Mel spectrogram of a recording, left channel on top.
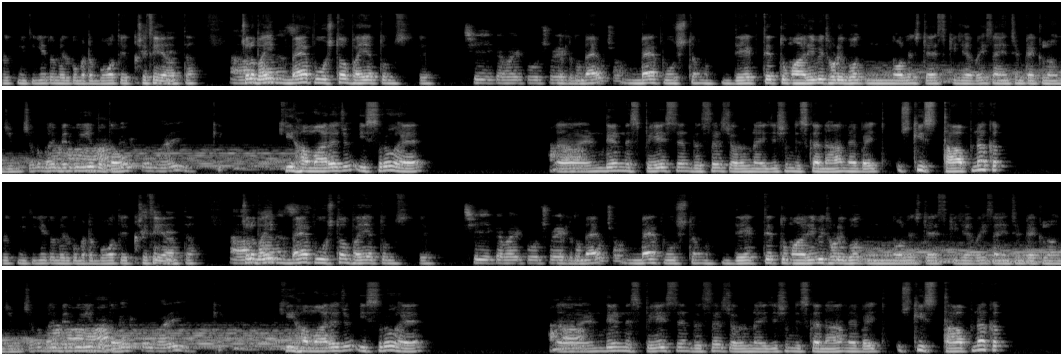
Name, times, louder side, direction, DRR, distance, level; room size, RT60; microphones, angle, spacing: voice 1, 0.0-1.9 2.4-4.3 5.5-11.9 13.4-14.8 16.1-20.5, left 2 dB, 25° left, 0.5 m, -20 dB
voice 2, 2.3-2.8 4.6-6.2 11.1-12.5 16.1-16.4, right 3 dB, 30° right, 0.6 m, -25 dB
sound 1, 8.5-13.9, right 5 dB, 75° right, 0.5 m, -30 dB
2.4 x 2.0 x 2.5 m
head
